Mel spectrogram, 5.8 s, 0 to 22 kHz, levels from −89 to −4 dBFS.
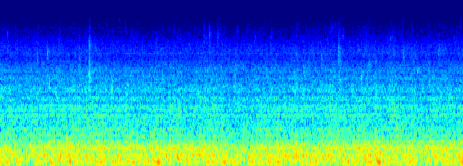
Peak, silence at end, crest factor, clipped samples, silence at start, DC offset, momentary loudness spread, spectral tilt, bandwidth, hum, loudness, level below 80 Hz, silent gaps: -18 dBFS; 0 s; 14 dB; under 0.1%; 0 s; under 0.1%; 2 LU; -7 dB/octave; 13.5 kHz; none; -33 LUFS; -38 dBFS; none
